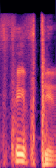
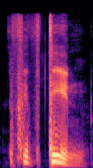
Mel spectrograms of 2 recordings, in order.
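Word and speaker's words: fifteen: And it's not 15, it's 15, with the stress in the last syllable.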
